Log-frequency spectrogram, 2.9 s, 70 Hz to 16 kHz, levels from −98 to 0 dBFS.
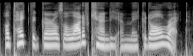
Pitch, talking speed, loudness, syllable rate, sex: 200 Hz, 270 wpm, -19 LUFS, 5.4 syllables/s, female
